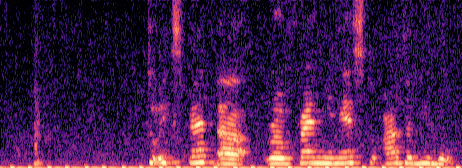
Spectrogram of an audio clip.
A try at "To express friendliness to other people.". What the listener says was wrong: Okay, let's try that intonation again. Watch how it's, when I say it, it's quite a bit smoother, okay? To express friendliness to other people.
